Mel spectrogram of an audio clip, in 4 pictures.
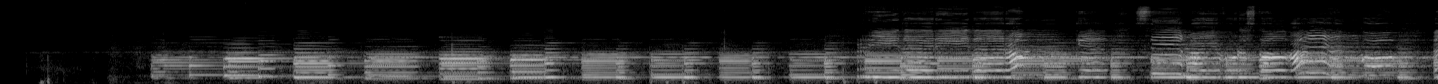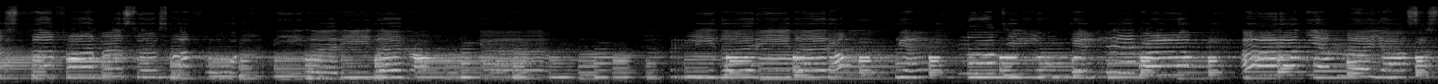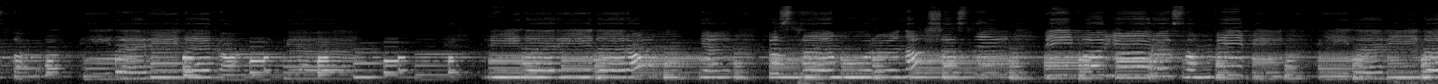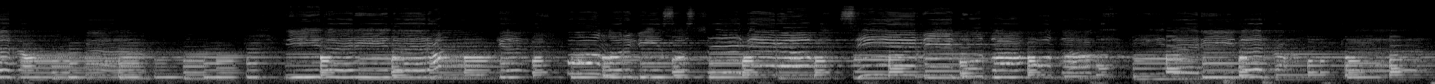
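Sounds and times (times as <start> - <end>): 
children's song: 0.5 - 57.4.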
